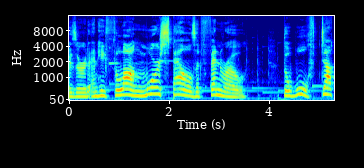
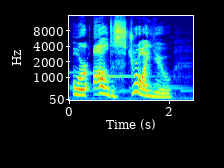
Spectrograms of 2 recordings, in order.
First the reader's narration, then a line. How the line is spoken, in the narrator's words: the wolf shouted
